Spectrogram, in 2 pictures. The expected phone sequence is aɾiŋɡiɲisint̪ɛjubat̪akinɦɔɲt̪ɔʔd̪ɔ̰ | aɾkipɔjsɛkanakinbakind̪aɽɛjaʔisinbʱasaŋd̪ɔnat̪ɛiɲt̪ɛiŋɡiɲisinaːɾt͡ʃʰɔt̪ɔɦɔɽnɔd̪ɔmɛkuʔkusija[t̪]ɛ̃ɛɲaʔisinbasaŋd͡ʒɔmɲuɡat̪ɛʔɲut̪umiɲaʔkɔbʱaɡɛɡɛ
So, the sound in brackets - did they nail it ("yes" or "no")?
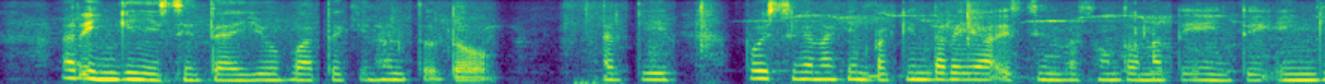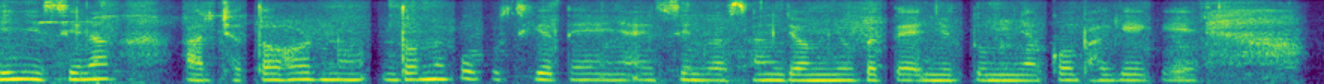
yes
